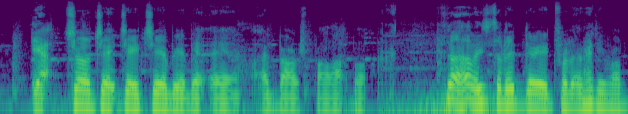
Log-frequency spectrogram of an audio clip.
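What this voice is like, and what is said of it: Usual voice. Nothing is said of it.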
